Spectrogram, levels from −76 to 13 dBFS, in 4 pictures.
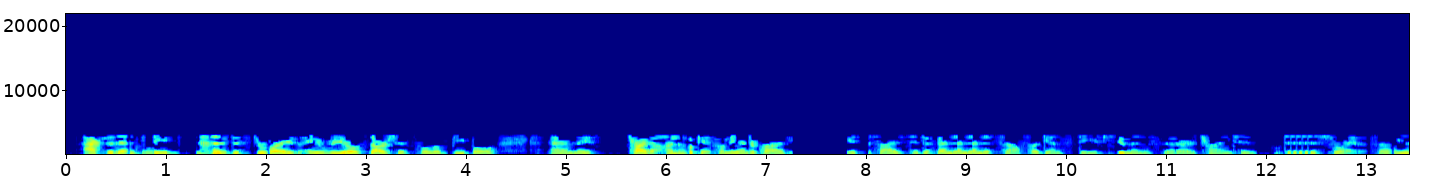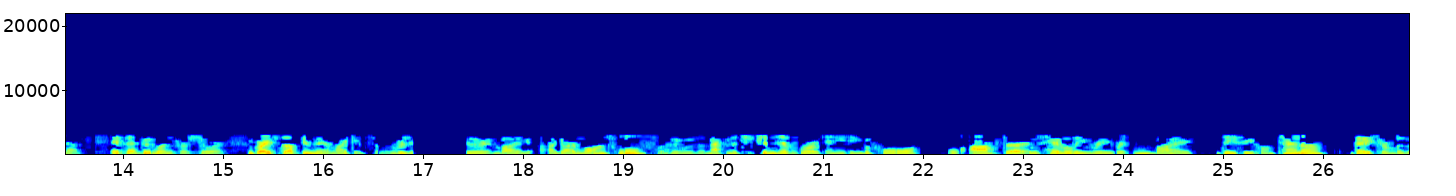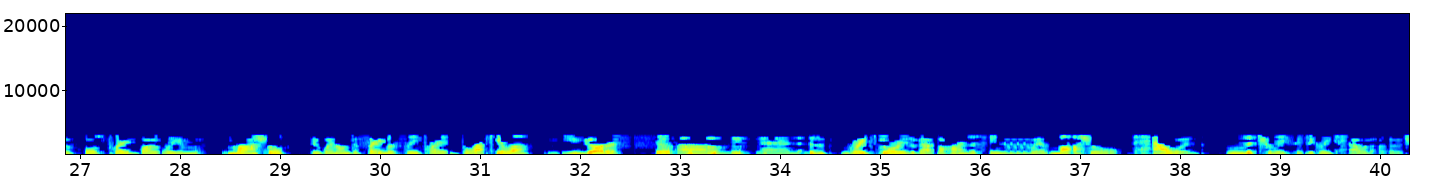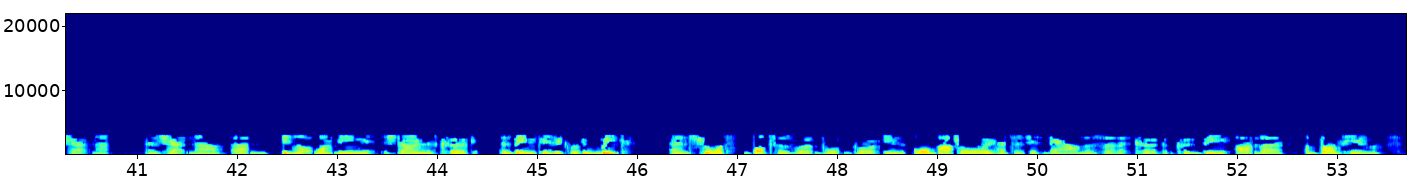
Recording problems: garbled, watery; badly; nothing above 3 kHz
choppy; very; 12% of the speech affected
audio cutting out; at 7.5 s for 0.5 s and at 17 s for 0.5 s
audio stuttering; at 9 s, at 12 s and at 36 s

